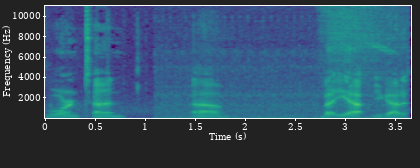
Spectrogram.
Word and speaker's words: Warrenton: the drop to W you got it it's Warren ton but yeah you got it some people pronounce it Warrenton Warren town but it's not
